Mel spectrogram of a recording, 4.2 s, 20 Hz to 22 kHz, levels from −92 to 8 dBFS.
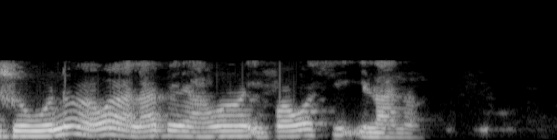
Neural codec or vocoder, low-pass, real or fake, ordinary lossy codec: none; 3.6 kHz; real; none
